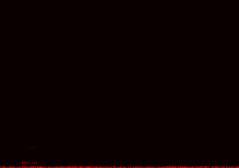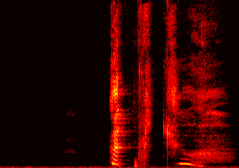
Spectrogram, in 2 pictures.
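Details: Quiet room, then quick forceful sneezes in close succession followed by a gasp: the tail of a sudden, powerful sneezing fit that started five minutes after an earlier fit had ended.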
